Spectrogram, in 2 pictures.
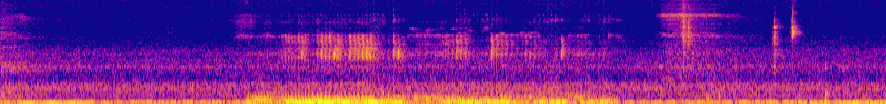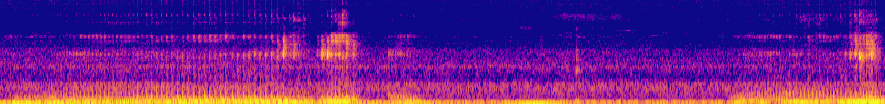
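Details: Sleeping French Bulldog snoring in a small room: deep, rattling rumbles in repeated long breaths of a few seconds each, separated by quieter pauses, with faint higher snorts.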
